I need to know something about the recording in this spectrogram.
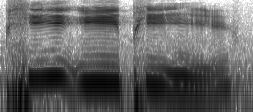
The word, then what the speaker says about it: Pepe: I spell it P-E-P-E. P-E-P-E. Pepe. Like Pepe Le Pew.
